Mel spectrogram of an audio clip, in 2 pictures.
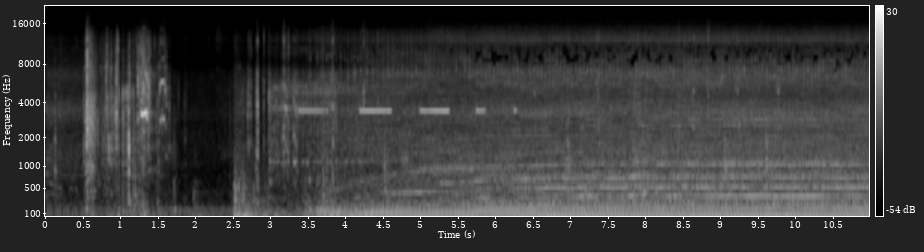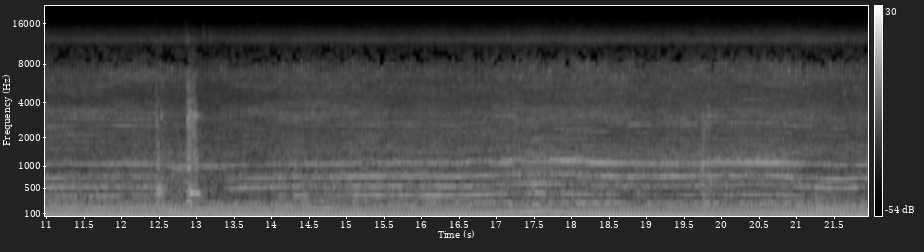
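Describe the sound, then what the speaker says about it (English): A skid steer on a stump grinding cleanup job roars to life after a few clanks, then holds a loud, steady diesel drone while pushing dirt, with a single sharp knock partway through. "I'm going to take the skid steer and push this out of the way"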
